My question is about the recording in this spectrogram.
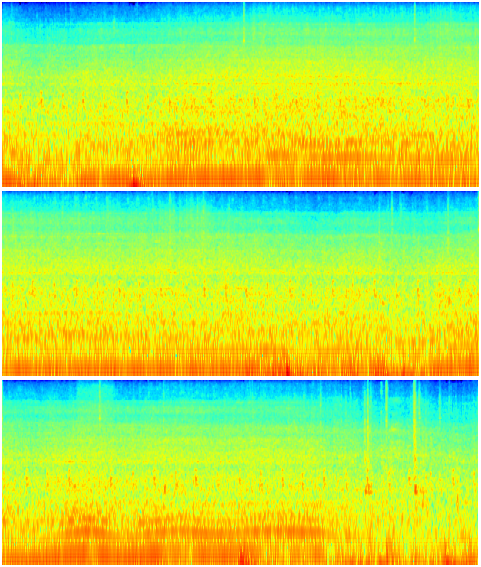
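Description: Lorry's diesel engine running low and steady as the truck is slowly manoeuvred into a parking spot, with a few louder knocks and clunks, the sharpest about two seconds in.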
